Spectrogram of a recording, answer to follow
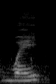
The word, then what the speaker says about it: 为: This character we pronounce the way 以为, the second tones, right?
